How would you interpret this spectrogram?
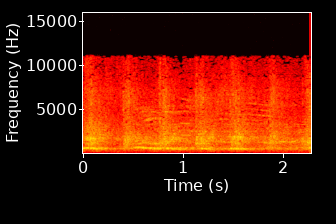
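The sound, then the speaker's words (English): A football crowd of 2,313 at Broadhurst Park, North Manchester, at an FC United game against Nuneaton on a very cold evening, chants together in a steady, droning unison, voices swelling in rhythmic waves. The massed sound is loud and continuous, with cheering mixed into the chant. “Good crowd here today, 2,313.”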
